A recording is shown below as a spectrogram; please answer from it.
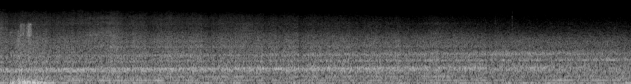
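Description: Elevated metro train crossing a steel viaduct, a steady rolling noise with a held whine, a little louder just after the start.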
